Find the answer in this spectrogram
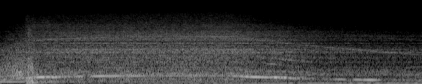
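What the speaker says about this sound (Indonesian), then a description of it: "terdengar suara pengering tangan yang sedang ngahieng" A hand dryer runs in a restroom with a steady whirring hum and a rising and falling tonal whine, heard close and continuous after a brief sharp knock at the start.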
